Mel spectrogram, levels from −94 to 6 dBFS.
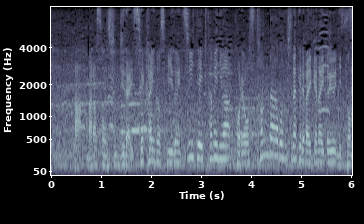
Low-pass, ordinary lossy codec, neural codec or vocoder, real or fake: none; none; none; real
